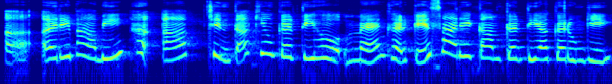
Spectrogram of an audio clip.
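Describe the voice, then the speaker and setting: A woman voicing a meek, humble young widow with a plaintive, polite manner in an animated moral story. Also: extremely high pitch, slow pace, voice pushed up. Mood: meek, pleading.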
